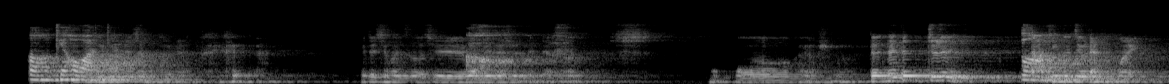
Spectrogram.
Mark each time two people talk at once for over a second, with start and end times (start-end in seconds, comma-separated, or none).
none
